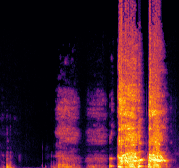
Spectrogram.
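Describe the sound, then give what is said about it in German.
A harsh, phlegmy smoker's cough. It starts as a few rough, rasping throat-clearing bursts and builds to two loud, explosive coughs at the end, with no speech. “oh mein Gott, was ist das für ein Raucherhusten?”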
